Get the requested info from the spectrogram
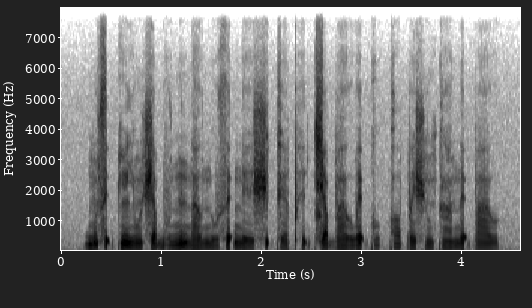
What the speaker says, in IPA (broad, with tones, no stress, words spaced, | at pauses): bũ˦˨sɪ˦ʔkĩ˦˨ jũ˨ʃä̰˦˨bu˦ nĩ˦˨ na˦ʊ̯nu˦ θɛ˦ʔne˨ɪ̯ ʃɪ˦ʔkɛ˨pʰɪ˦ʔ t͡ɕä̰˦˨ba˦ʊ̯ wɛ˦ʔku˦ kɔ˦ pɛ˨ʃũ˦kã˦ nɛ˦ʔpa˨ʊ̯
